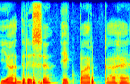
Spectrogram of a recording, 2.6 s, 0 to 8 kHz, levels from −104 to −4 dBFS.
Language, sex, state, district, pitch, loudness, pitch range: Hindi, male, Jharkhand, Garhwa, 110 Hz, -17 LUFS, 105-125 Hz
